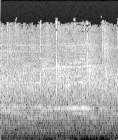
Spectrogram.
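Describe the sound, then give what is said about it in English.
A church audience claps for itself steadily, a dense wash of many hands blending into continuous applause at an even, fairly loud level, with no voices standing out. “Oh, clap proper for yourself.”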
